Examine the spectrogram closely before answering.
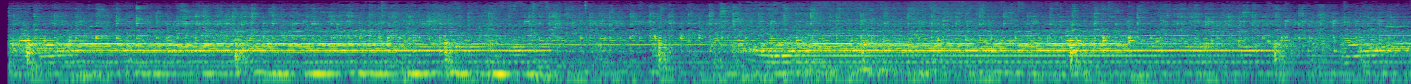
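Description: A band plays loudly on a stage, heard through loudspeakers in an echoing room.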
